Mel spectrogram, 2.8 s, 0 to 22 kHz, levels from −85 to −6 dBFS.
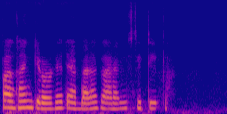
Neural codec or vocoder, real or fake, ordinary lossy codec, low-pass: codec, 44.1 kHz, 2.6 kbps, DAC; fake; none; none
